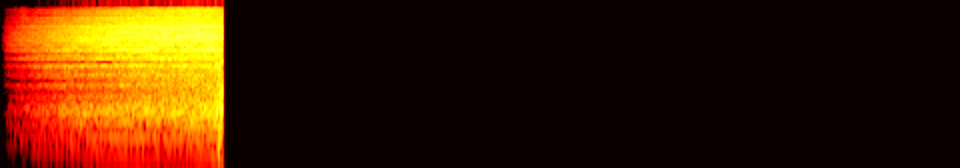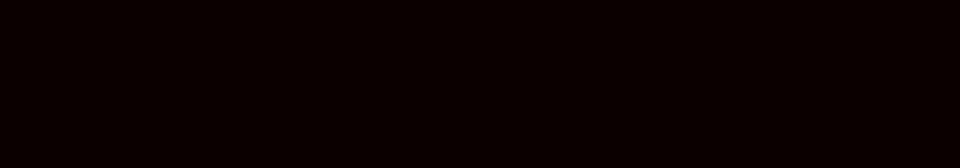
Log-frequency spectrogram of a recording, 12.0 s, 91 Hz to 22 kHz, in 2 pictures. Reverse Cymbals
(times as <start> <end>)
0.0 1.4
